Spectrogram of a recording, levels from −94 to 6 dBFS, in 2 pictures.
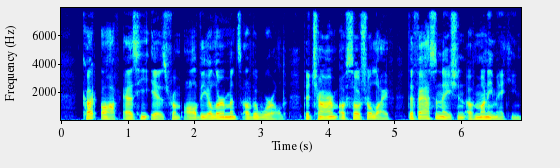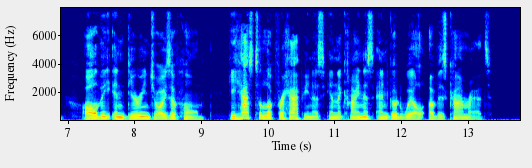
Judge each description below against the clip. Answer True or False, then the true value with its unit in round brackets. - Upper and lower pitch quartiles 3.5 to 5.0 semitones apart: False (3.1 semitones)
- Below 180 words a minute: False (185 wpm)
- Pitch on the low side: True (115 Hz)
